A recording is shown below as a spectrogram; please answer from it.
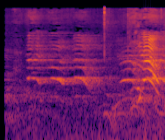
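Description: Children's voices and chatter echoing in a large hall, high-pitched and overlapping, with a brief click about one and a half seconds in.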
